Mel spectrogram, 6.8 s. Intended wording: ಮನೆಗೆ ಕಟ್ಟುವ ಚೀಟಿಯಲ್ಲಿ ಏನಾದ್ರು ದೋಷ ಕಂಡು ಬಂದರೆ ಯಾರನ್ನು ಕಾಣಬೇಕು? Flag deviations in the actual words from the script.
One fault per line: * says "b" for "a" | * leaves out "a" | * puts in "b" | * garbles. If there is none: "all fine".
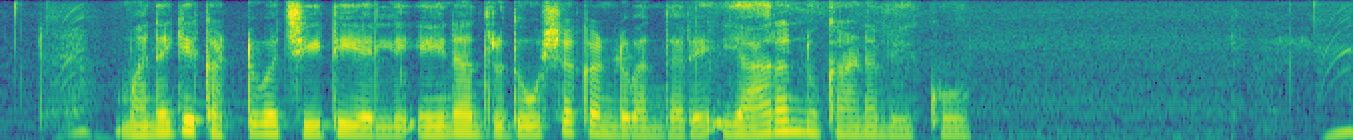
all fine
